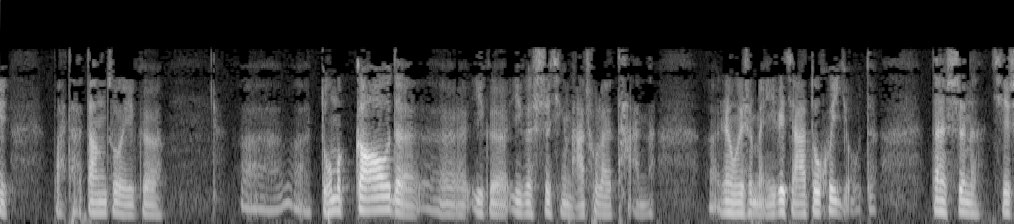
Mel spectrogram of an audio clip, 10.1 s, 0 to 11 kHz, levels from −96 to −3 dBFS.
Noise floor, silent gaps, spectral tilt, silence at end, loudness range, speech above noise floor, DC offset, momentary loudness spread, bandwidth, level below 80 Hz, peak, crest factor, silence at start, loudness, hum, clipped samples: -50 dBFS; none; -10.5 dB/octave; 0 s; 7 LU; 25 dB; under 0.1%; 19 LU; 5.8 kHz; -56 dBFS; -2 dBFS; 24 dB; 0 s; -25 LUFS; none; under 0.1%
